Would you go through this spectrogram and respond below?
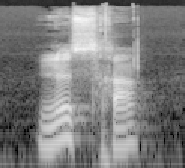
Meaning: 1. copy 2. transcript 3. original, manuscript, proof sheet, impression 4. prescription, recipe 5. written amulet
- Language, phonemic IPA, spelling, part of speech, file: Arabic, /nus.xa/, نسخة, noun, Ar-نسخة.ogg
